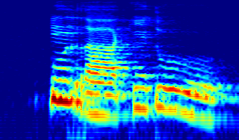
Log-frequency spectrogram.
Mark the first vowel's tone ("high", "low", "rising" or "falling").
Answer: high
